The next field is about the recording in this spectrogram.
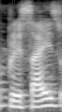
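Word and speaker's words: précis: To make it more प्रिसाइज। और ये क्या हो गया, उससे भी ज़्यादा प्रिसाइज हो गया, छोटा हो गया। द एग्जैक्ट वर्ड इज प्रेसी, ठीक है, सॉरी फॉर द प्रोनाउंसिएशन।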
